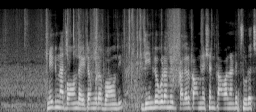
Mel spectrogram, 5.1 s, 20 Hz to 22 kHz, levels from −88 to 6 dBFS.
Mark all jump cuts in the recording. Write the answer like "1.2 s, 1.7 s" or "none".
1.3 s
